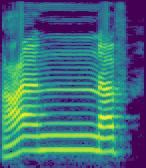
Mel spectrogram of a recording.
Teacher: نون مشدد ہے تو آواز ناک میں چھپائیں گے، یہاں غنہ کریں گے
